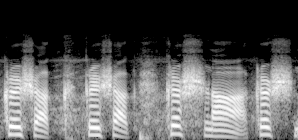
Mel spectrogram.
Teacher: জিউভা উল্টিয়ে স উচ্চারণ করলে যে উচ্চারণটা আসে সেটা হলো মূর্ধন্যস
